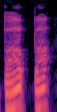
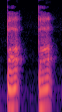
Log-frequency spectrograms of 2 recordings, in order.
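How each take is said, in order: First: The first vowel is long, the second short. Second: Both vowels are short. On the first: "dando la primera A larga" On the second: "que son dos As breves"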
